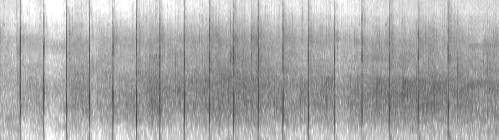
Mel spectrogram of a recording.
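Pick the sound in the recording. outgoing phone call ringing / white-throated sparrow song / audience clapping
audience clapping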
